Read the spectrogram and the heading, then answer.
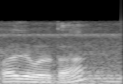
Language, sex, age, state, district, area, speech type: Assamese, male, 60+, Assam, Morigaon, rural, spontaneous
